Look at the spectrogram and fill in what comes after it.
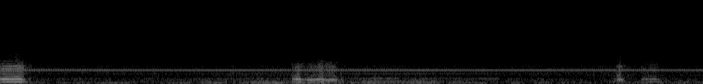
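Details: Chihuahua snoring at rest: soft, noisy snorts return about every three seconds between quiet breaths, under a steady electrical hum.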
